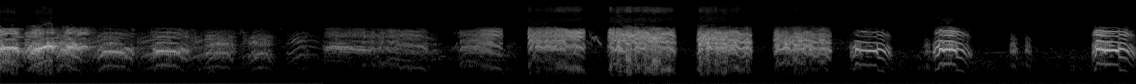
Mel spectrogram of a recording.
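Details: Seagulls cry loudly and harshly in long, overlapping calls, then in shorter, separate arched yelps with brief silences between them.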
